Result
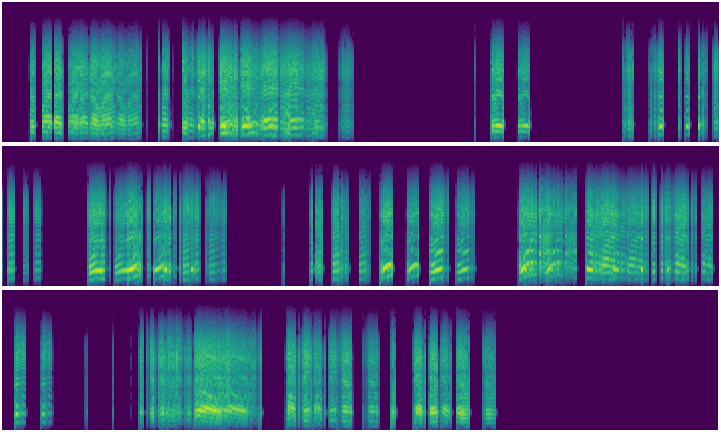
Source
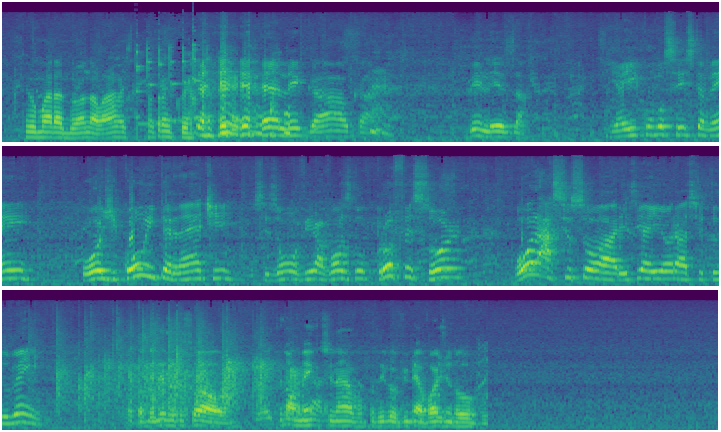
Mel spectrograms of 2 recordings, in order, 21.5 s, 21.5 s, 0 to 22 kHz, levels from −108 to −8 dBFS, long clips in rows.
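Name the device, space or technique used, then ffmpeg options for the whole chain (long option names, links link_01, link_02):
hand-held game console: -af "highpass=frequency=170:width=0.5412,highpass=frequency=170:width=1.3066,acrusher=bits=3:mix=0:aa=0.000001,highpass=460,equalizer=frequency=510:width_type=q:width=4:gain=5,equalizer=frequency=800:width_type=q:width=4:gain=-7,equalizer=frequency=1200:width_type=q:width=4:gain=-8,equalizer=frequency=1900:width_type=q:width=4:gain=-9,equalizer=frequency=3000:width_type=q:width=4:gain=4,lowpass=frequency=4700:width=0.5412,lowpass=frequency=4700:width=1.3066,agate=range=-33dB:threshold=-43dB:ratio=3:detection=peak,aecho=1:1:264:0.447,volume=1.5dB"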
